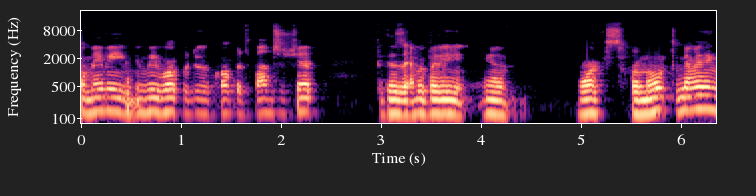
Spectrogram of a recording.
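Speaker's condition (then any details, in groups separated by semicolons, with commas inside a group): ALS; on drug, stronger bite, speaks better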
